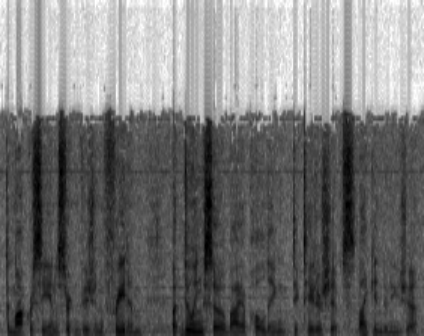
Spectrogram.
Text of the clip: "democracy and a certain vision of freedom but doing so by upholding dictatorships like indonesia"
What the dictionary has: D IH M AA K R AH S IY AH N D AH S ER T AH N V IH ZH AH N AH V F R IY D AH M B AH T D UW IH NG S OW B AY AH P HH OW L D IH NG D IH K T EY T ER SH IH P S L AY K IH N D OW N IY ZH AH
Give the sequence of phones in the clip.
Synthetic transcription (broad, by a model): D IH M AA K R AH S IY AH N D AH S ER T N V IH ZH AH N AH V F R IY D AH M B AH T D UW IH NG S OW B AY AH P HH OW L D IH NG D IH K T EY T ER SH IH P S L AY K IH N D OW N IY ZH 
